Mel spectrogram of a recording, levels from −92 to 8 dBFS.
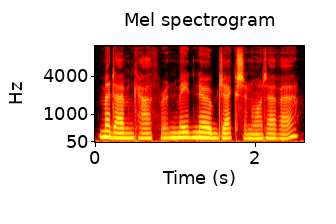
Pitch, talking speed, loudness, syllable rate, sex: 175 Hz, 115 wpm, -17 LUFS, 6.1 syllables/s, female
